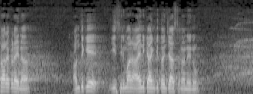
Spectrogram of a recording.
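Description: A man speaks calmly into a microphone, amplified through loudspeakers.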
